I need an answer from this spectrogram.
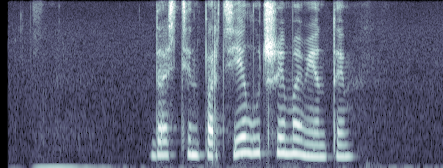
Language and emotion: Russian, neutral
